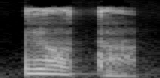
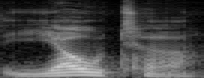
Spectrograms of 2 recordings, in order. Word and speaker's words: iota: It's iota, not Iota. iota. It's yo, like a ya sound, or the y sound. That's that. It's the iota, not iota. That's English. When you say iota, that's English pronunciation, which is false. In the Greek is iota with a y, like yeah, you know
